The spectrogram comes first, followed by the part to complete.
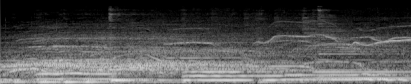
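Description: Live band holding a sustained chord at the end of a song while the audience cheers and whoops.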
